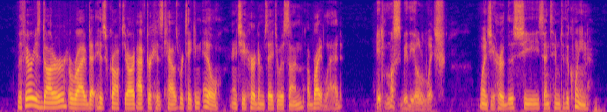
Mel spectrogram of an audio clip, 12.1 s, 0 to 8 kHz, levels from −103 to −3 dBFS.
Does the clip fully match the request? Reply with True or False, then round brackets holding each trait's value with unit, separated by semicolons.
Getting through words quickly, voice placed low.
True (210 wpm; 120 Hz)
